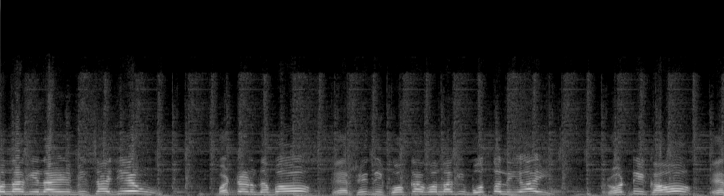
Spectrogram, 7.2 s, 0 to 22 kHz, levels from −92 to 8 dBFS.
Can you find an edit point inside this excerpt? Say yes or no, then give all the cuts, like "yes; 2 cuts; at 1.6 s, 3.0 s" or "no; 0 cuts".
no; 0 cuts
